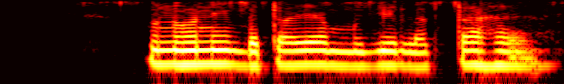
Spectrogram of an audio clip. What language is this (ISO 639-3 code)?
hin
